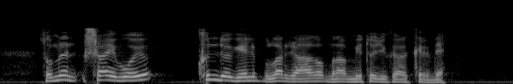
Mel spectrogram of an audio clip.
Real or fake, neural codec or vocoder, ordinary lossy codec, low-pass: real; none; none; 5.4 kHz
